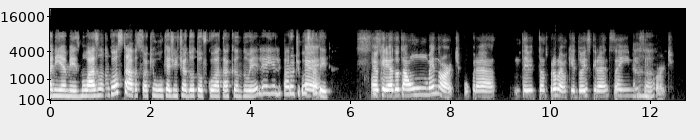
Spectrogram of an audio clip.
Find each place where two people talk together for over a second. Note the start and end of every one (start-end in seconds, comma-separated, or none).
none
